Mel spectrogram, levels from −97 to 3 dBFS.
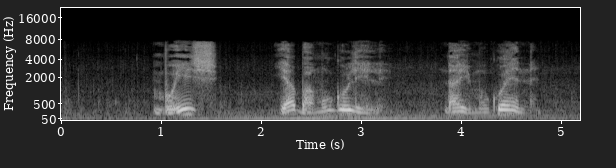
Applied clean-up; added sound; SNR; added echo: none; Rain; 19 dB; none.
